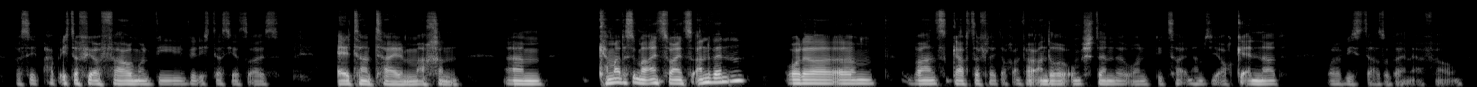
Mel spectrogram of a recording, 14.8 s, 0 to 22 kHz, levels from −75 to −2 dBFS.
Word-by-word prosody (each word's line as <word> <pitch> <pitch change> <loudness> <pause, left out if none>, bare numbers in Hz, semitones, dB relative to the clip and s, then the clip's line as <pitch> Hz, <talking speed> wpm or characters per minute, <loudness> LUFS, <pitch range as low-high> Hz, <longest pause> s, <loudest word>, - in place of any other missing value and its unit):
Was - - -11
i - - -8
habe - - -12
ich - - -1
da - - 0
für - - 0
Erfahrungen 105 0 +1
und 100 -2 -5
wie 105 0 -7
will 105 - -8
ich 100 - -13
das 105 -5 -12
jetzt 95 -3 -12
als 95 -2 -13 0.6
Elternteil 100 -3 +1
machen?“ 90 0 -4 0.4
Ähm, 100 -2 +2 0.5
kann 125 - +3
man 150 - +5
das 135 - -1
immer 130 -5 +5
eins 130 0 +2
zu 125 - +1
eins 120 -1 +2
anwenden 170 +10 +4 0.3
oder, 120 -1 +5
ähm, 115 0 0 0.2
waren's 110 -1 -2
gab's 105 -3 -1
da 110 - -3
vielleicht 105 +2 -11
auch - - -18
einfach 110 - -5
andere 105 -1 0
Umstände 105 -1 -4
und 95 0 -12
die 100 - -14
Zeiten 110 +5 -13
haben 105 - -11
sich 105 +1 -14
auch - - -16
geändert? 105 0 -1 0.4
Oder 100 -1 -14
wie 95 - -11
ist 90 - -14
da - - -16
so - - -16
deine - - -17
Erfahrung? - - -22
105 Hz, 200 wpm, -25 LUFS, 100-115 Hz, 0.6 s, man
